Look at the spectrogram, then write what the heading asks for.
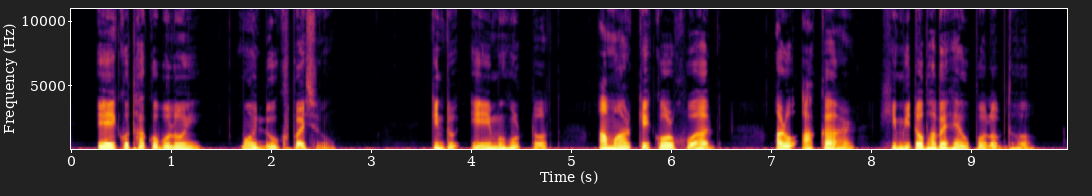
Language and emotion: Assamese, sad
